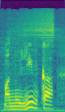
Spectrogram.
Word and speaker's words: Мануйлівка: До речі, з наголосами знову нас вибачайте, як я зрозумів, місцеві тут говорять все на К. Мануйлівка, Юрки, якось на кінцеві. У нас на Поділлі б це говорили на перші склади.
